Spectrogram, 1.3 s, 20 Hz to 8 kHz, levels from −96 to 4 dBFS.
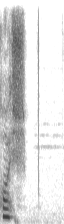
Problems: none marked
